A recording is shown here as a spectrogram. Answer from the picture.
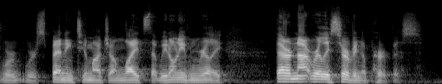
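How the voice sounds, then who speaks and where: Recorded very cleanly against a silent background, a man talks at a fairly low pitch with fairly even intonation. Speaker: presenter on light pollution. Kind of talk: community presentation. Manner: fast.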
